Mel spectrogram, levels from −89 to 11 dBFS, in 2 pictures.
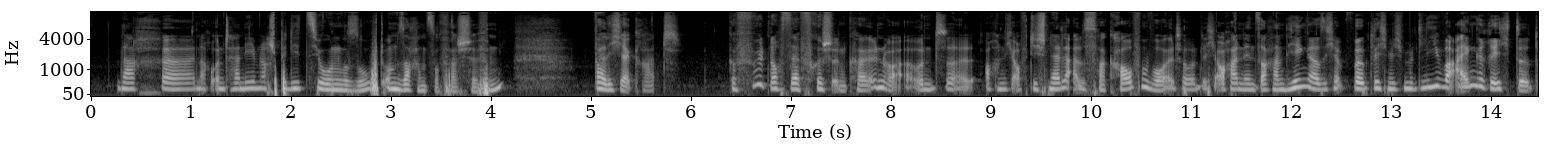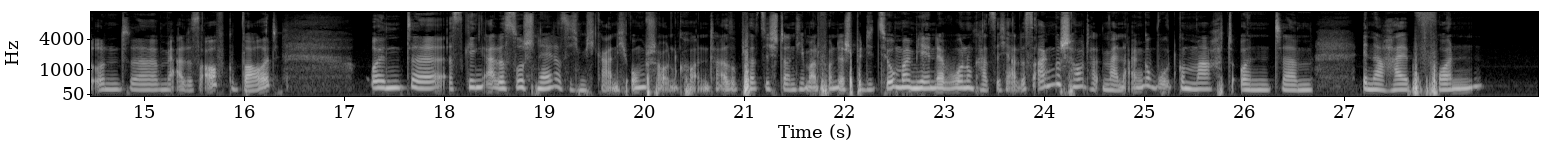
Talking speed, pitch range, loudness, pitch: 185 wpm, 180-220 Hz, -26 LUFS, 200 Hz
